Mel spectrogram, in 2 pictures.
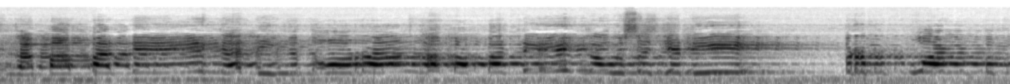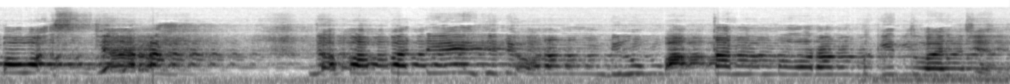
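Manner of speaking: high, loud cheerful reassurance with laughs; consoling angel. Retold or imitated. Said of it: "malaikatnya itu bilangnya". (malaikat menghibur Maryam dengan riang)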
